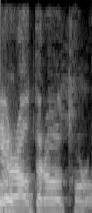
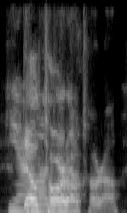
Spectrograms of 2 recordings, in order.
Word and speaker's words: Guillermo del Toro: Guillermo del Toro. I think there's an ad, Guillermo del Toro. Whatever the fuck his name is. Guillermo. Well, Guillermo, I think you're right. Guillermo del Toro.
